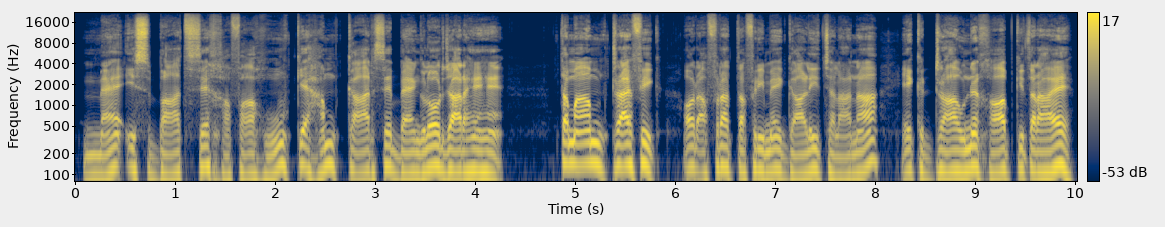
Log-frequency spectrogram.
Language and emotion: Urdu, angry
